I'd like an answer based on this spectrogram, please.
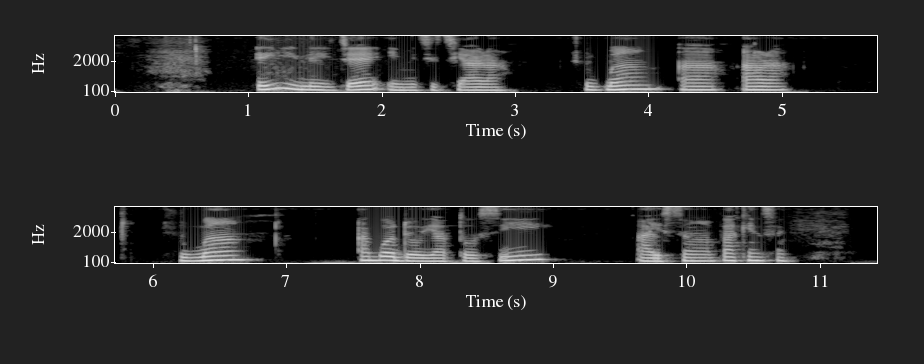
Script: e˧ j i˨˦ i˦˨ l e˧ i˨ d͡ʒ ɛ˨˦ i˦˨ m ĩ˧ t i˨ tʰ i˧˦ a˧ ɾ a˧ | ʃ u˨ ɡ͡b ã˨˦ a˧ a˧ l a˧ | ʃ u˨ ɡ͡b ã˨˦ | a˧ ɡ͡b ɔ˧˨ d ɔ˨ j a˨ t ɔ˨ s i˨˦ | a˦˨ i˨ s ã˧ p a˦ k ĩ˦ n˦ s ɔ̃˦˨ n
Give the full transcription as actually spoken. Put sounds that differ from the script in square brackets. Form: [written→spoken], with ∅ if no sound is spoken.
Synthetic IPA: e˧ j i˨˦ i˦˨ l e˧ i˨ d͡ʒ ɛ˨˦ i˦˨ m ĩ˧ t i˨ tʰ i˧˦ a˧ ɾ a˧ | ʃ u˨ ɡ͡b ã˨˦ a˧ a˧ [l→ɾ] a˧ | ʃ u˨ ɡ͡b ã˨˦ | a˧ ɡ͡b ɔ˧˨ d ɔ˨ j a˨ t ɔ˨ s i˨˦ | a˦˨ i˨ s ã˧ p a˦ k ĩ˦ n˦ s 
